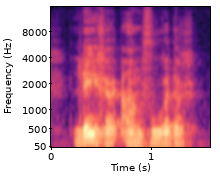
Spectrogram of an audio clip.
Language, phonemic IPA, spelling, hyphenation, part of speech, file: Dutch, /ˈleː.ɣərˌaːn.vur.dər/, legeraanvoerder, le‧ger‧aan‧voer‧der, noun, Nl-legeraanvoerder.ogg
- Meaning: army commander, military commander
